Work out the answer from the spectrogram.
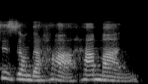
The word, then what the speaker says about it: Haman: Actually, and I know that we say Haman, right? But it's Haman.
